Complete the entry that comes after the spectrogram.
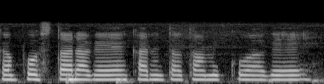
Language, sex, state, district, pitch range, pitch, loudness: Chakma, female, Tripura, Dhalai, 215-225 Hz, 220 Hz, -19 LUFS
